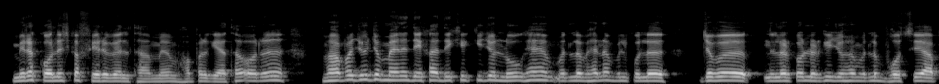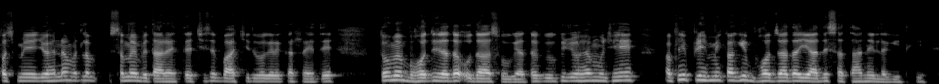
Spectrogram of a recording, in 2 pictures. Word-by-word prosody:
मेरा 175 +4 +3
कॉलेज 170 0 +5
का 185 - +1
फ़ेयरवेल 155 -4 +1
था 130 0 -3
मैं 140 +1 -4
वहाँ 130 -2 -7
पर 155 -1 -1
गया 140 -2 0
था 175 - +2
और 170 +1 +1 0.6
वहाँ 180 +2 +4
पर 215 +3 +1
जो 215 +1 0
जब 230 0 +1
मैंने 195 0 +2
देखा 185 +1 +2
देखिए 180 +2 -4
कि 195 - -5
जो 200 +1 0
लोग 180 -1 -2
हैं 200 0 +1
मतलब 170 0 0
है 175 - +1
ना 190 +1 -1
बिल्कुल 170 -1 -4 0.5
जब 175 0 +4 0.5
लड़का 165 +2 +2
और 180 - 0
लड़की 170 +1 -1
जो 170 0 -1
है 170 0 +1
मतलब 165 -1 -4
बहुत 155 +1 0
से 170 0 +1
आपस 160 +1 +2
में 165 -1 -1
जो 165 0 +2
है 170 - -2
ना 190 +2 -2
मतलब 180 -1 -6
समय 175 0 0
बिता 150 -4 0
रहे 135 -1 0
थे, 135 +2 -5
अच्छे 145 +1 -10
से 165 - -5
बातचीत 145 -1 -3
वग़ैरह 140 -1 -1
कर 140 - -4
रहे 130 - -3
थे। 140 0 -2 0.5
तो 185 +1 +1
मैं 200 -1 +2
बहुत 155 +1 +1
ही - - -2
ज़्यादा 160 +1 +6
उदास 140 -3 +2
हो 125 - -7
गया 120 -1 -1
था 145 +4 -4
क्योंकि 150 +3 -7
जो 165 0 -1
है 170 +1 +1
मुझे 175 +3 -3 0.3
अपनी 220 +7 -1
प्रेमिका 195 -3 0
की 200 +2 0
बहुत 165 -2 0
ज़्यादा 165 0 +3
यादें 155 -1 +2
सताने 140 -1 -5
लगी 115 -2 -7
थी, 60 - -21
165 Hz, 235 wpm, -24 LUFS, 145-180 Hz, 0.6 s, ज़्यादा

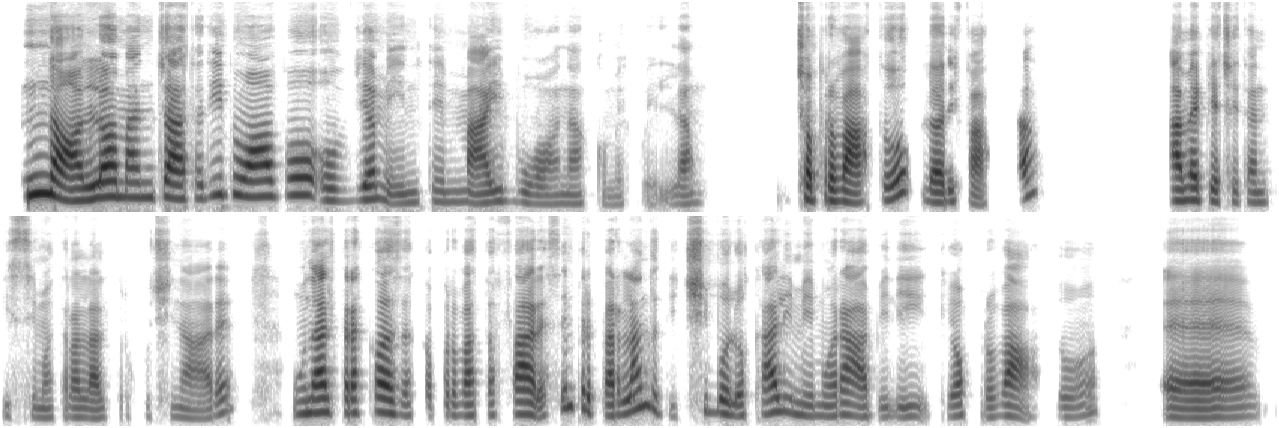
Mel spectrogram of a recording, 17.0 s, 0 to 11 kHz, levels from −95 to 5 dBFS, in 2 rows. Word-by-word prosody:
No, 270 -10 +9
l'ho 235 +6 +7
mangiata 235 -2 +2
di 275 +5 -6
nuovo, 255 -2 +2
ovviamente 175 -4 -6
mai 160 0 -4
buona 140 -4 -13
come 125 -2 -28
quella. 135 +2 -15 0.6
C'ho 205 - +4
provato, 185 - +1
l'ho 160 - +1
rifatta, 170 +4 -5 0.9
a 185 - +3
me 190 +1 +2
piace 170 -3 -7
tantissimo 160 -3 -14
tra 150 -1 -10
l'altro 145 +3 -9
cucinare. 150 - -13 0.4
Un'altra 215 +1 +2
cosa 210 -5 +2
che - - -56
ho 160 - -14
provato 175 0 -7
a 180 - -15
fare, 190 -2 +2
sempre 295 -5 -6
parlando 225 - -2
di 155 -4 -29
cibo 220 -4 -4
locali 195 +6 -3
memorabili 160 -3 -7
che 165 - -12
ho 170 +1 -7
provato, 150 0 -8 0.4
ehm 145 +2 -4
175 Hz, 135 wpm, -21 LUFS, 150-215 Hz, 0.9 s, No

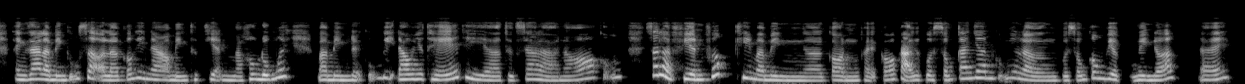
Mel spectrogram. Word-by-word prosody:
thành 220 -1 +2
ra 240 +2 +5
là 225 - +6
mình 200 -1 +3
cũng 275 - -3
sợ 275 -7 +1
là 195 -1 +3
có 235 - -2
khi 290 +1 0
nào 225 -5 0
mình 190 -1 +1
thực 220 - -7
hiện 205 -4 -1
mà 185 -1 -2
không 235 +4 +1
đúng 225 +4 +4
ấy, 360 +2 +2 0.3
mà 210 - +1
mình 200 -1 +2
nại 195 -1 -1
cũng 295 - -9
bị 305 0 -2
đau 235 0 +4
như 240 0 +1
thế 230 +5 +2
thì, 265 -9 +1
ờ, 190 -2 -1
thực 190 -1 -5
ra 235 +3 -2
là 195 -5 -1
nó 225 +10 -3
cũng 335 +1 -7 0.3
rất 425 - +2
là 335 - +6
phiền 230 -4 +5
phức 435 +4 +2 0.2
khi 310 -2 +2
mà 220 -4 +1
mình, 190 -3 +1
ờ, 175 0 -3
còn 190 -2 -1
phải 180 -2 -5
có 215 +3 -3
cả - - +4
cái 200 +3 -2
cuộc 215 - -1
sống 205 +1 -3
cá 270 +2 +1
nhân 295 0 0
cũng 290 - -10
như 295 - -6
là 200 -7 +1 0.2
cuộc 190 - -3
sống 195 +3 -1
công 280 +2 -2
việc 235 -5 +2
của 180 - -6
mình 200 -1 +2
nữa. 210 +10 +1 0.2
Đấy. 220 +9 -2
220 Hz, 290 wpm, -19 LUFS, 195-260 Hz, 0.3 s, là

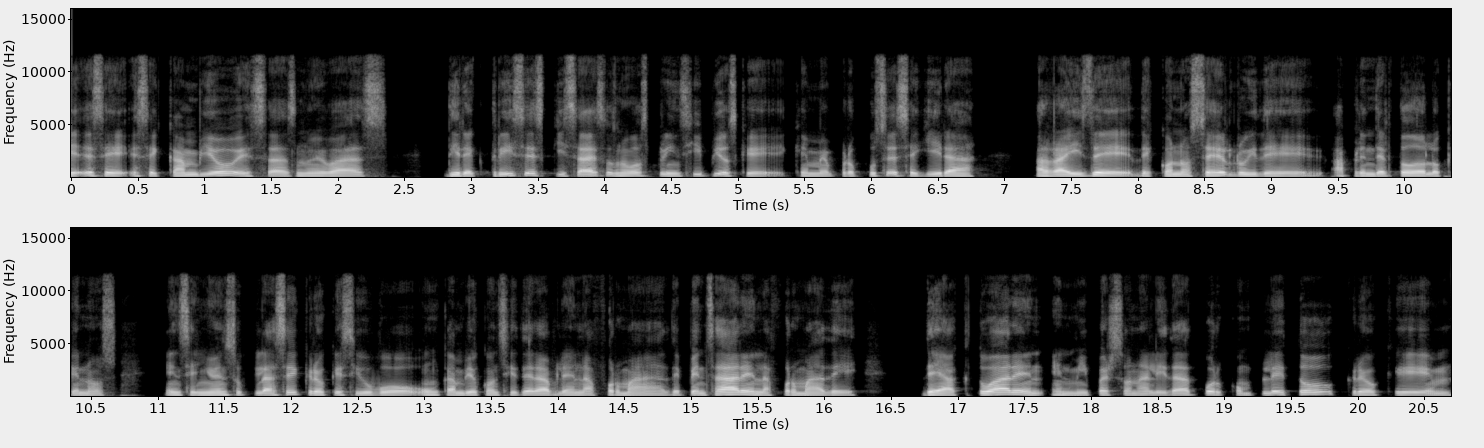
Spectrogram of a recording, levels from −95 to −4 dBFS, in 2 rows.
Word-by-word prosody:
ese 150 -2 +1
ese 145 -1 -3
cambio, 150 +5 +2
esas 130 -1 -1
nuevas 130 -2 -1 0.4
directrices, 155 +6 -1
quizá 140 -4 +1
esos 150 -1 -2
nuevos 140 +1 0
principios 145 +3 -3
que 130 -2 -5
que 145 - -4
me 130 -2 -3
propuse 130 +4 -4
seguir 135 -2 0
a 135 -1 0 0.4
a 140 - +4
raíz 130 +1 +4
de 135 -6 +5
de 130 -2 -3
conocerlo 145 +3 +2
y - - +1
de 130 -1 -2
aprender 135 -2 -1
todo 140 0 +4
lo 135 -1 0
que 130 - -4
nos 120 -7 -5 0.3
enseñó 135 0 -1
en 140 - +1
su 145 0 -6
clase. 140 +9 0
Creo 145 -6 0
que 140 - -3
sí 140 0 -6
hubo 130 -2 +1
un 140 0 -2
cambio 135 -1 0
considerable 125 0 0
en 130 - -2
la 120 -2 -2
forma 125 -1 -3
de 125 - -4
pensar, 160 +10 +5
en 160 -3 +4
la 130 -2 -1
forma 130 0 -1
de 125 0 -4 0.4
de 140 -1 +4
actuar, 160 +7 +4
en 150 -7 +2
en 145 -2 -4
mi 130 -1 -3
personalidad 125 +2 -2
por 145 -1 -1
completo. 185 +7 -2
Creo 140 -2 -3
que, 135 -2 -1
mm, 130 -1 -6
135 Hz, 170 wpm, -23 LUFS, 130-145 Hz, 0.4 s, de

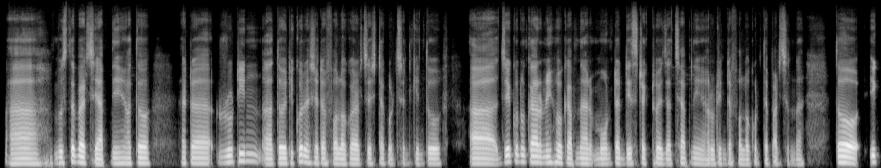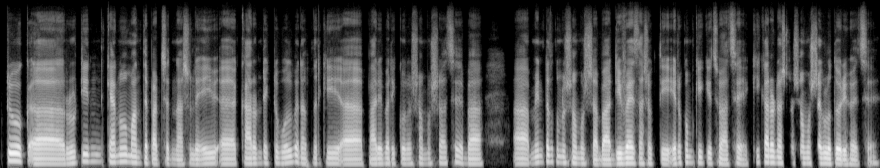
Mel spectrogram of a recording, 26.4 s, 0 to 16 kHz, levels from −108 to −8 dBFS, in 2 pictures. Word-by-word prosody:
আহ 110 0 +1 0.3
বুঝতে 125 +4 0
পারছি 125 -2 +3
আপনি 115 - -7 0.2
হয়তো 115 +1 +1 0.6
একটা 115 0 -1 0.5
রুটিন 160 +4 0 0.3
আ - - +2 0.2
তৈরি 115 0 +3
করে 150 -3 +4
সেটা 110 0 0
ফলো 110 -1 +2
করার 105 -2 +1
চেষ্টা 110 +1 -4
করছেন। 100 - -8
কিন্তু 105 +1 -5 0.6
আ - - +3 0.4
যেকোনো 145 +1 0
কারণেই 130 -1 +3
হোক 125 -3 +2
আপনার 110 -1 -1 0.2
মনটা 110 +2 -1
ডিসট্রাক্ট 110 0 -3
হয়ে 110 -2 +2
যাচ্ছে। 100 - -5
আপনি 115 0 -8
আ - - -5
রুটিনটা 105 0 -4
ফলো 100 0 -2
করতে - - -6
পারছেন - - -7
না। 100 - -6 0.5
তো - - +4 0.5
একটু 150 +4 0 0.3
কা - - +2 0.6
রুটিন 135 +6 0 0.3
কেন 135 0 +3 0.2
মানতে 125 -2 +2
পারছেন 105 +1 -1
না, 95 - -1
আসলে 105 0 -3
এই 110 - +2 0.2
আ - - +2 0.3
কারণটা 115 +1 0
একটু 120 +2 -5
বলবেন? 135 +4 +1
আপনার 115 - -8
কি 115 - -4 0.3
আ - - +4 0.3
পারিবারিক 110 +1 0
কোন 105 -1 -1 0.2
সমস্যা 110 +3 -6
আছে? 140 +4 -6 0.2
বা, 105 0 +3 0.6
আ - - -1 0.3
মেন্টাল 135 +3 0
কোন 135 -2 -3
সমস্যা 110 -4 -1
বা, 100 - +6 0.2
ডিভাইস 115 0 +6
আসক্তি, 110 -1 -4 0.2
এরকম 120 +3 -1
কি 125 - -1
কিছু 115 - -3
আছে? 105 +3 -4 0.2
কি - - -10
কারণে 130 -2 +5
আসলে 115 - -11
সমস্যাগুলো 115 -1 +2
তৈরি 100 -2 +6
হয়েছে? 90 -2 -4
115 Hz, 160 wpm, -24 LUFS, 110-125 Hz, 0.6 s, বা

